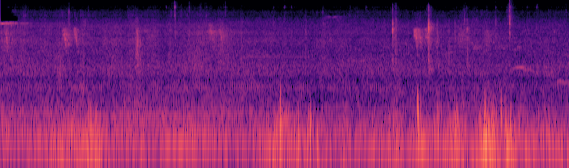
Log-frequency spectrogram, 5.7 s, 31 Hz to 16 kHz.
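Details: Monte Carlo V8 idling after valve lash adjustment, which fixed a tapping noise; it had previously idled at about 1,300 rpm. Now a deep, even rumble with no ticking, and the valvetrain sounds quiet and healthy.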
